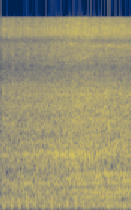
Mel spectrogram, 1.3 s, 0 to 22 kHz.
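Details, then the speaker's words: Honda Beat ESP scooter idling steadily during a charging-system check, multimeter on the battery reading 14.2 V at idle, which is normal charging; even putter with no knocks or misses. "Itu masih normal ya, itu masih 14,2 ya saat langsam tuh,"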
